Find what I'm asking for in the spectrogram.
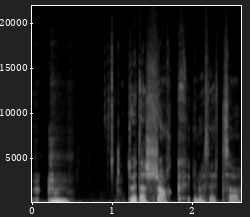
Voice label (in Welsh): "sioc" Welsh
